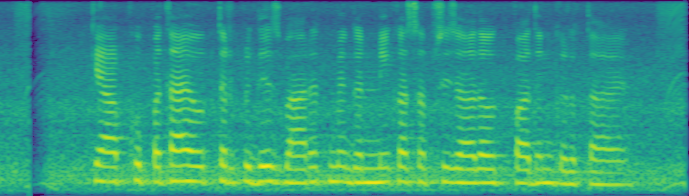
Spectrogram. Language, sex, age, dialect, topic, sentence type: Hindi, female, 18-24, Kanauji Braj Bhasha, agriculture, statement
